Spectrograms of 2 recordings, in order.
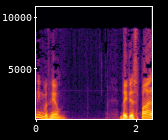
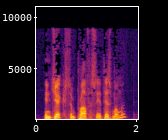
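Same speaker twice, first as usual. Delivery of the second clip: usual speaking voice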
